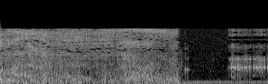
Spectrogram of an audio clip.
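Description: A folded paper booklet is shaken hard, giving a dense, crackling rustle that runs steadily for almost three seconds, stops briefly, then starts again. No voices.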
